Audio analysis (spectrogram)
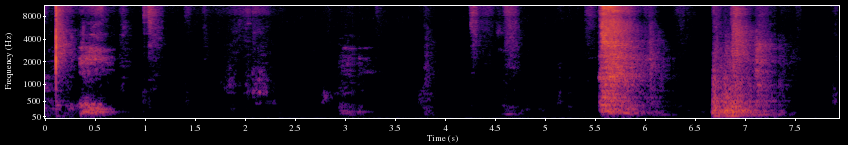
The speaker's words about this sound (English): So, wait, let me close the door. Wait one second.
